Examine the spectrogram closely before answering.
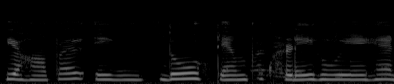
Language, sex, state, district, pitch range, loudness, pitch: Hindi, female, Uttar Pradesh, Deoria, 215-240 Hz, -44 LUFS, 225 Hz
